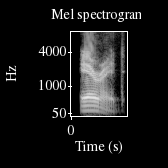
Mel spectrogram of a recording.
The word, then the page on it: arid: American English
